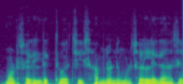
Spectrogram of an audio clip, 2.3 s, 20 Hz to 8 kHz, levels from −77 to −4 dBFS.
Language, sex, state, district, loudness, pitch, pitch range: Bengali, male, West Bengal, Paschim Medinipur, -15 LUFS, 120 Hz, 110-120 Hz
